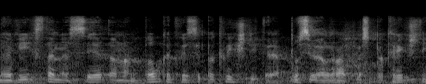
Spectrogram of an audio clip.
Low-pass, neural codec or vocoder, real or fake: 9.9 kHz; codec, 24 kHz, 1 kbps, SNAC; fake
